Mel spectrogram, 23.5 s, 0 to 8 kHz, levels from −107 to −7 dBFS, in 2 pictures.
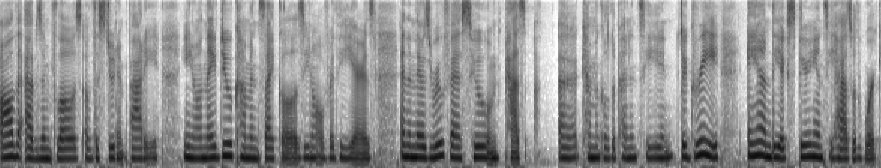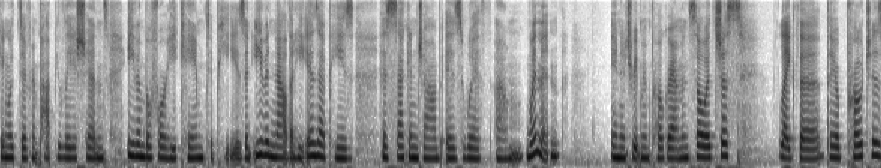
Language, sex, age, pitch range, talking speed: English, female, 20-39, 175-200 Hz, 190 wpm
